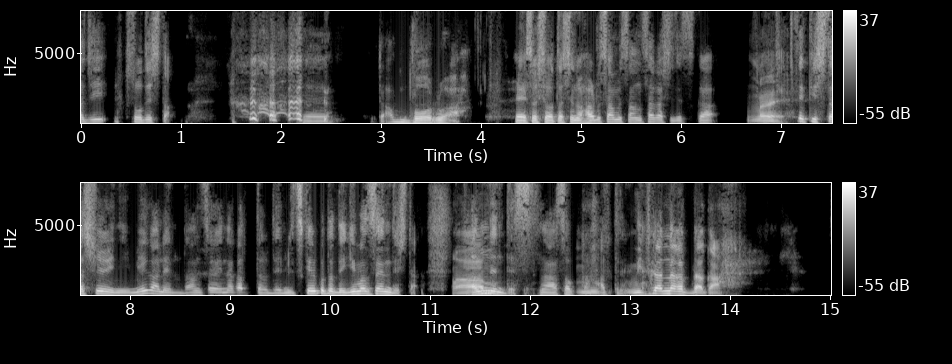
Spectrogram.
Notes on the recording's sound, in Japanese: ZOOMで収録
